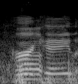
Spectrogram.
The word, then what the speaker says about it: Hurricane: name of the town we live in again hurricane oh yeah hurricane is that why it's called hurricane but you guys don't pronounce it hurricane you pronounce it no cuz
